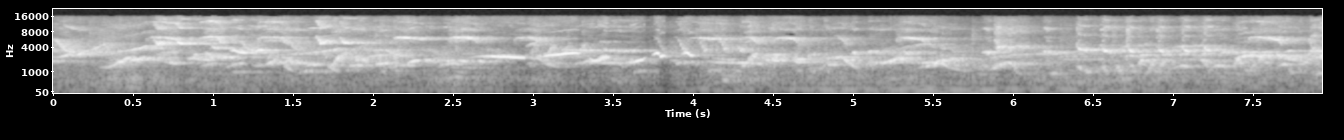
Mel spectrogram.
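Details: Young white-rumped shama: dense, loud song of rapid sweeping whistles, squeaky slides and harsh notes, packed tightly with overlapping calls from other birds.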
